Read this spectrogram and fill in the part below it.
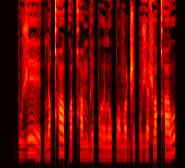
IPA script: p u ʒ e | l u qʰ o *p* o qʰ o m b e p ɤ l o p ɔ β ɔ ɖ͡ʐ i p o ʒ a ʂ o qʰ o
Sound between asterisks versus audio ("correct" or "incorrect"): incorrect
